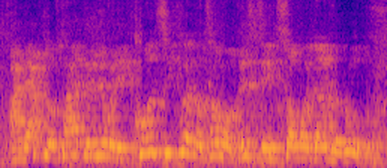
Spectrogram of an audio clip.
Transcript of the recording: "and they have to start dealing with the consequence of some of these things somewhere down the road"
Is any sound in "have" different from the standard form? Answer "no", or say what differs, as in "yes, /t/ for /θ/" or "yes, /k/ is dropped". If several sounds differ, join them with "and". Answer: yes, /f/ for /v/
